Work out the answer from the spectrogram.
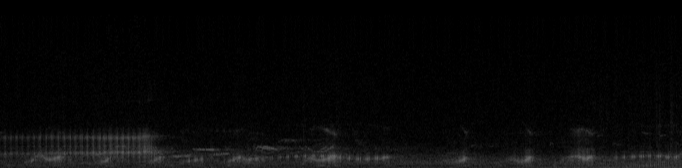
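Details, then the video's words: Croaking frogs, a dense run of short rasping calls opened by a longer buzzing trill, with overlapping callers and brief gaps between bursts. "Rechot żab. Croaking frog sound."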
